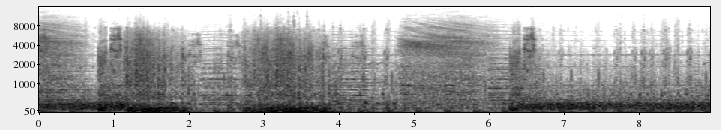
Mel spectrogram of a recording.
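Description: Loud, heavy booms and crashing impacts as cannon beetles fire boulders in Pikmin 2 HD, several thumping blasts in quick succession with rolling debris between them.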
